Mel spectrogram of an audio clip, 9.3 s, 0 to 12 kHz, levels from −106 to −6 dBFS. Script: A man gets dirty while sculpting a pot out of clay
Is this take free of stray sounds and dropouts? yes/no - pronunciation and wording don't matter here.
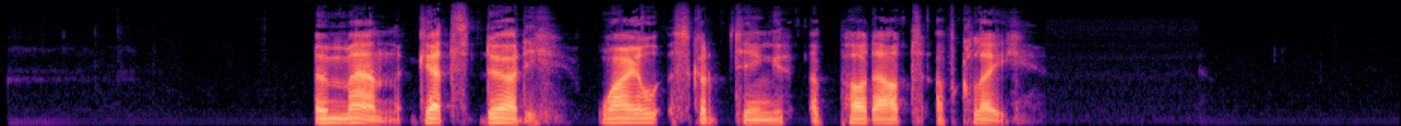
yes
